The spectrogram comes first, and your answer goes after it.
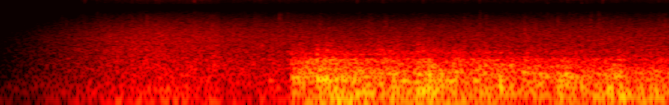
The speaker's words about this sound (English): That's the sound of the downpour in University City yesterday afternoon.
